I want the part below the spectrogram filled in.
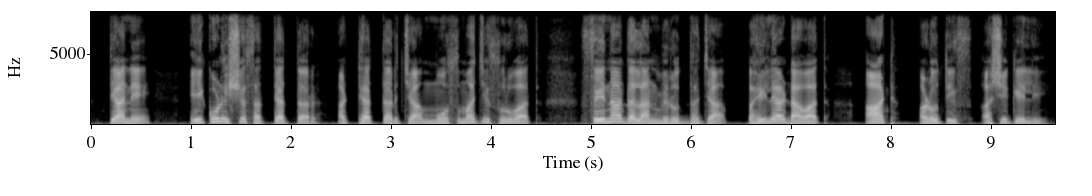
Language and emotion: Marathi, neutral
